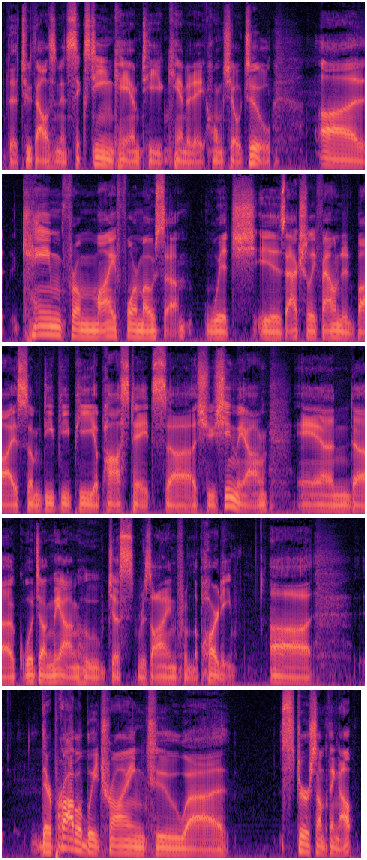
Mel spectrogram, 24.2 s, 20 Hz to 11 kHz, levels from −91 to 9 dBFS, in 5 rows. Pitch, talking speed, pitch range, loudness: 80 Hz, 100 wpm, 75-90 Hz, -18 LUFS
